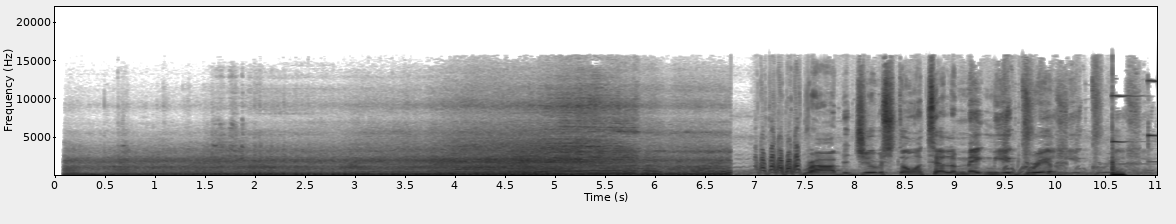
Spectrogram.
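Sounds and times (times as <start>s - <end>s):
dirt bike engine revving: 2.4s - 6.8s.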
